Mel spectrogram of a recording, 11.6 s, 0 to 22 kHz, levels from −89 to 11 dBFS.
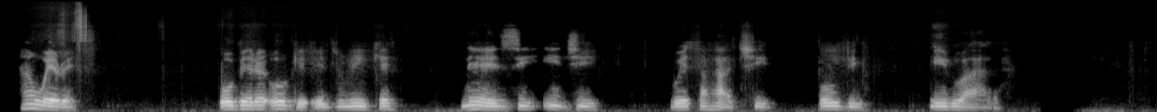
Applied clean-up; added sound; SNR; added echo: neural mask model DeepFilterNet 3.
